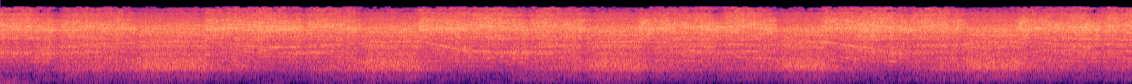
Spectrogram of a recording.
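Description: Circular saw running on a guide rail, cutting a dado in plywood. The motor's pitch dips several times as the blade bites under load.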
